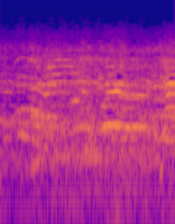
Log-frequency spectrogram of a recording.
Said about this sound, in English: Oh, listen to that crowd.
